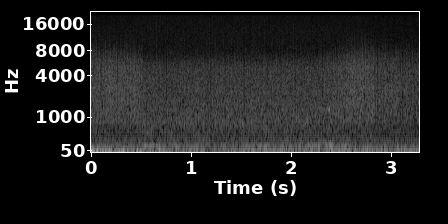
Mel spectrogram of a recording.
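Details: Desktop PC microphone/headphones: constant hiss with low hum underneath and no voice; foreign electrical interference, attributed to power issues such as a loose connector or faulty connected device, or mic too close to computer electronics.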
